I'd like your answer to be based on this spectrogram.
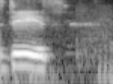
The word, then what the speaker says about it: Dease: Your name is Deese. – Wow. – So yeah. – That's how you say it.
